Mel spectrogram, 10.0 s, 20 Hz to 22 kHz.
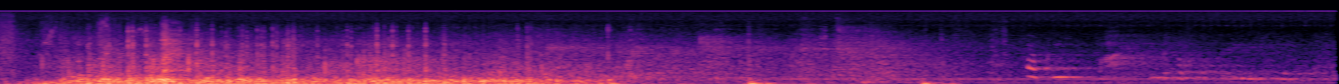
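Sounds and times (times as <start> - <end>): footsteps on hard floor: 3.9 - 7.7.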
